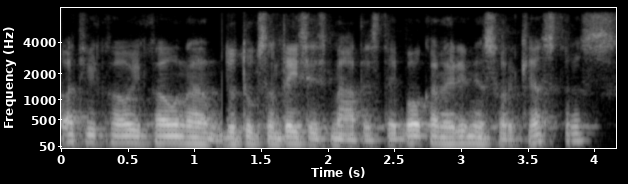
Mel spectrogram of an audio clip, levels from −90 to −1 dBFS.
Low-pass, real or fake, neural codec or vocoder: 7.2 kHz; real; none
